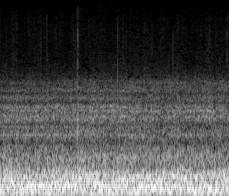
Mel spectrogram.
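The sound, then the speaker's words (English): A steady, loud roaring rumble from an invisible robot plane zooming down from the sky and hovering, holding an even level throughout with no clear change in pitch. “an immeasurably powerful invisible plane zooms down from the sky, hovers briefly above her, dropping a rope ladder”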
